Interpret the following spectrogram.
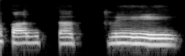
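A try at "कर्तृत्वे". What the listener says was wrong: ಕರ್ತೃತ್ವ ಅಲ್ಲ ಮಾತಾಜಿ ಕರ್ತರ ಅನ್ನಂಗಿಲ್ಲ ಅದಕ್ಕೆ ತ್ರು ಅಂತ ಕರೀತಾರೆ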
